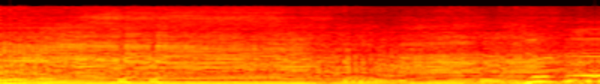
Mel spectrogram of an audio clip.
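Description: TVS Apache motorcycle's single-cylinder engine revved up sharply, then held at high revs and wavering as the throttle is worked.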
